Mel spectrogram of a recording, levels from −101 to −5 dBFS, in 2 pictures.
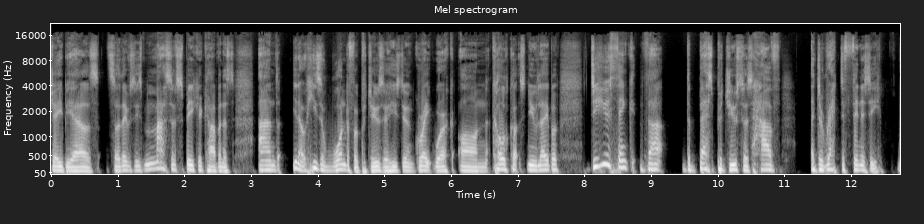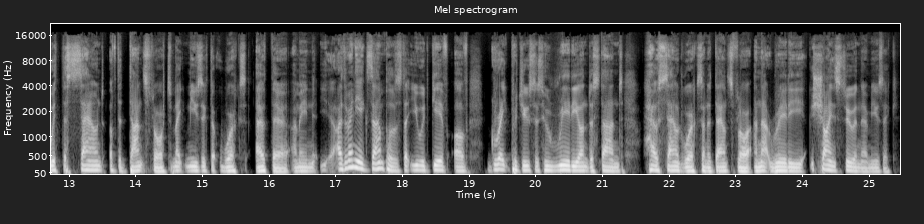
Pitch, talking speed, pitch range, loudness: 110 Hz, 190 wpm, 100-125 Hz, -19 LUFS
